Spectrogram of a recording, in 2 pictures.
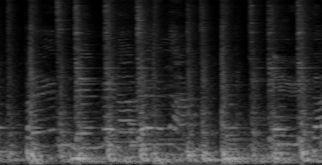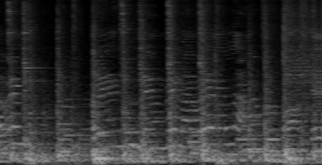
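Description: Live Afro-Peruvian jazz band playing: drum kit and cajón keeping a busy rhythm under double bass, piano and electric guitar.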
